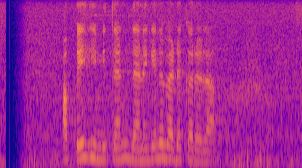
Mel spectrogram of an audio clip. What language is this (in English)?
Sinhala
